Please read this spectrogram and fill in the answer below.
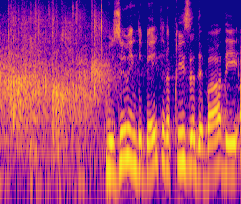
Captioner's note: applause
